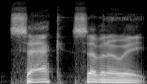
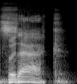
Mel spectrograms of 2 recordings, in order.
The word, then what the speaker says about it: TSAK708: So SAC 708. Yeah, not Zach, as Mario likes to say. I've gotten that right. If we get Andrew on here later, I'm still gonna bust on him and pronounce it with a Z.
